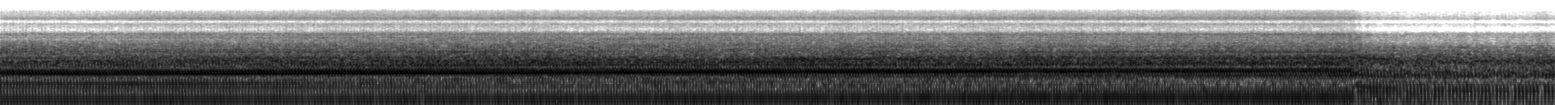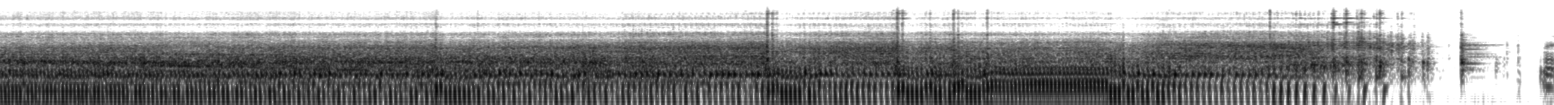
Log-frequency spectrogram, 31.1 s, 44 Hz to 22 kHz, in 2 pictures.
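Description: Predator 212 Hemi single-cylinder engine with an aftermarket header, driving a CVT torque converter on a Coleman CT200U mini bike, running at wide-open throttle with a steady high note near its roughly 45 mph top speed. About halfway through the note drops off suddenly as the throttle is released, leaving a rougher wind rush as the bike coasts down, with a few clicks, until it falls quiet at the very end.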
